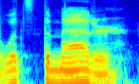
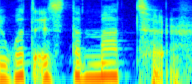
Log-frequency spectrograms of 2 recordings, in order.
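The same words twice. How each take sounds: First: Californian "matter", like "madder"; California D sound. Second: High, slow British English with a crisp T in "matter"; British accent. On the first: Teacher showing California English to learners, T as D. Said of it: "in California English, that T becomes a D sound". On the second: Teacher showing how British English says it, British accent. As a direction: pronounce "matter" the British way, with a real T. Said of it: "So in British English". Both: Shown as a demonstration.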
